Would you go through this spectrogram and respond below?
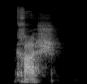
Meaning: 1. crash landing 2. crash
- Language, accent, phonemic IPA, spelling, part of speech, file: French, France, /kʁaʃ/, crash, noun, LL-Q150 (fra)-crash.wav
